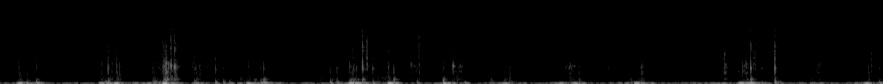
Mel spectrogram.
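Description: Irregular knocks and scrapes, as of gear and body moving against rock, over a low rumbling handling noise.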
